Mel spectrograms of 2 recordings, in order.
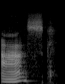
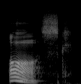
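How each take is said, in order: First: The vowel is a flat, front a sound. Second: The vowel is a long, broad ah sound.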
